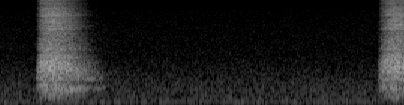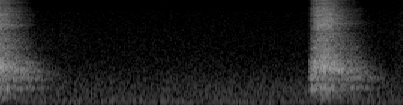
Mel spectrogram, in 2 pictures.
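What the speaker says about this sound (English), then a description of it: "I'd like it to be a pretty good whoosh of air through the mouth." Three forceful breaths blown out through the mouth, each a strong whoosh of air, spaced several seconds apart with quiet in between.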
